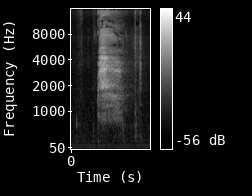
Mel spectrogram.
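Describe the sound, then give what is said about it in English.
A single short slurping sip of water, lasting about half a second, followed by quiet, with no talking. “I need to drink more water. I'm very thirsty.”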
